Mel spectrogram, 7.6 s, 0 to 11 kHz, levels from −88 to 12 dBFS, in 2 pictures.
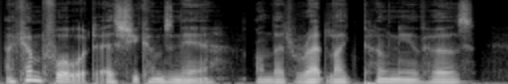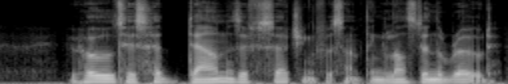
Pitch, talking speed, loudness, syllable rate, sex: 100 Hz, 220 wpm, -20 LUFS, 5.1 syllables/s, male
